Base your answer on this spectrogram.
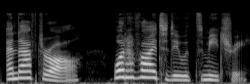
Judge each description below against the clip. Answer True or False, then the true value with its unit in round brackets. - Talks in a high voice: True (245 Hz)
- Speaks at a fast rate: True (240 wpm)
